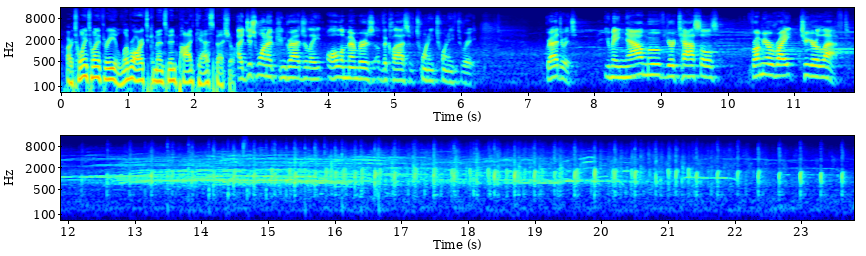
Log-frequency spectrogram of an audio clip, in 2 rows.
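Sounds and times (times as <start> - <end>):
speech: 0.1 - 6.5, 7.3 - 11.8
cheers and whoops: 7.7 - 23.7
large audience applause: 9.3 - 23.7.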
